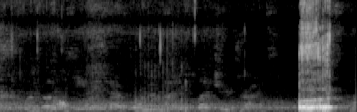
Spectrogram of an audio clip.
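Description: Quiet room sounds, then a single loud, voiced burp lasting about a quarter second near the end.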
